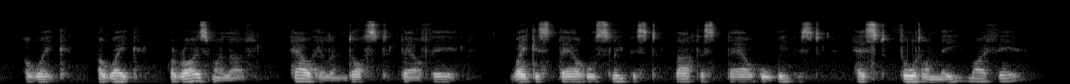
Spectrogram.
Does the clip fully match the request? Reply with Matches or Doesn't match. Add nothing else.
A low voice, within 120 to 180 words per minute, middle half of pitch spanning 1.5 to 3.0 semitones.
Matches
